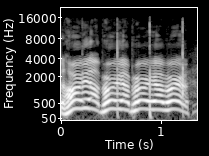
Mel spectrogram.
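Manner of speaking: mock impatient mom. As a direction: rush him like an exasperated mom. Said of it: "Mom goes".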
